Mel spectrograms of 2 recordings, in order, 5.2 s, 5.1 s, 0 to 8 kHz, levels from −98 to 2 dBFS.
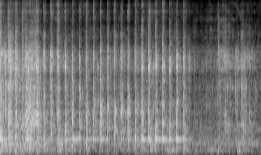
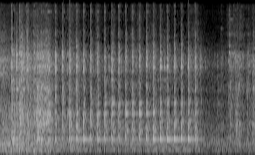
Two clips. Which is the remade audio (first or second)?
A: first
